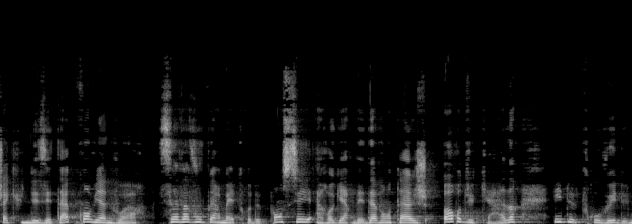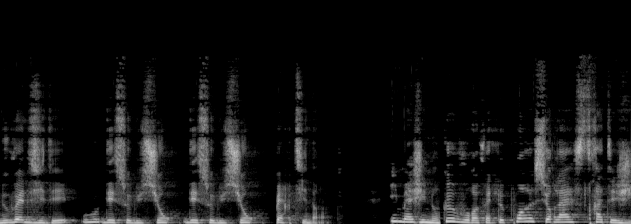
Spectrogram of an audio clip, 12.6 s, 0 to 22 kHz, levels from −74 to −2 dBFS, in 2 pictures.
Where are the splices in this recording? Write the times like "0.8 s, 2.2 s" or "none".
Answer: 1.5 s, 8.2 s, 10.7 s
